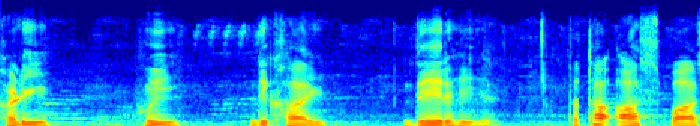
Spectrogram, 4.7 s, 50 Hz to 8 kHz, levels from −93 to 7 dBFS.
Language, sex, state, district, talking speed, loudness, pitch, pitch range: Hindi, male, Madhya Pradesh, Katni, 105 wpm, -18 LUFS, 140 Hz, 120-155 Hz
